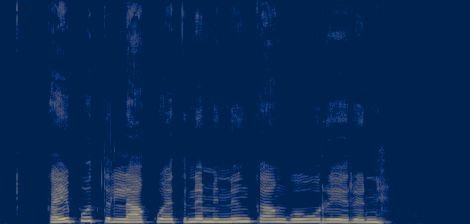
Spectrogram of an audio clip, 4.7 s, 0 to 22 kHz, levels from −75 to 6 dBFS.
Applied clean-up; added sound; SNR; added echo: none; none; none; none.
